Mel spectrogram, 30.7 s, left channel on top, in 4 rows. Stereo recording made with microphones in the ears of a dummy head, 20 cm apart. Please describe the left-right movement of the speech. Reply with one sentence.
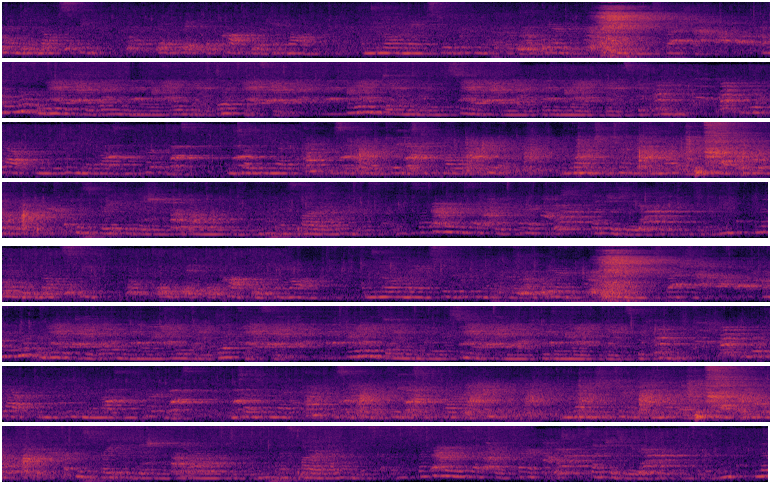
In this clip you hear the speech move from left to right.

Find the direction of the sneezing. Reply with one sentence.
In this clip you hear the sneezing on the left.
